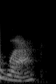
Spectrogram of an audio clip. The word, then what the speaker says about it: WAAC: so first we have the w-a-a-c which is pronounced the whack and it's the women's army auxiliary core but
